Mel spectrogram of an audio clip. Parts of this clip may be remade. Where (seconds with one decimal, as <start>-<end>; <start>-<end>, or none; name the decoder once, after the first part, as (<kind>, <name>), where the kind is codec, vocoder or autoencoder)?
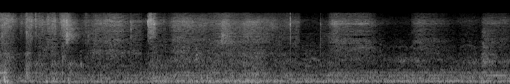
0.0-0.4 (codec, SNAC); 2.1-3.4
